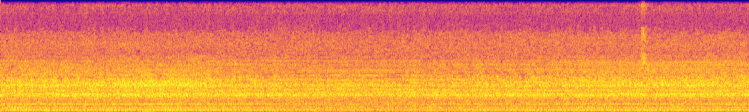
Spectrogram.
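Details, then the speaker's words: Livivo portable countertop mini fridge, five days old, on cool setting in a hot UK room: only a very faint, steady low hum with no clicks, rattles or pitch changes; running quietly and normally. "The noise is very, very quiet. I can't barely hear anything, so this is really cool."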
